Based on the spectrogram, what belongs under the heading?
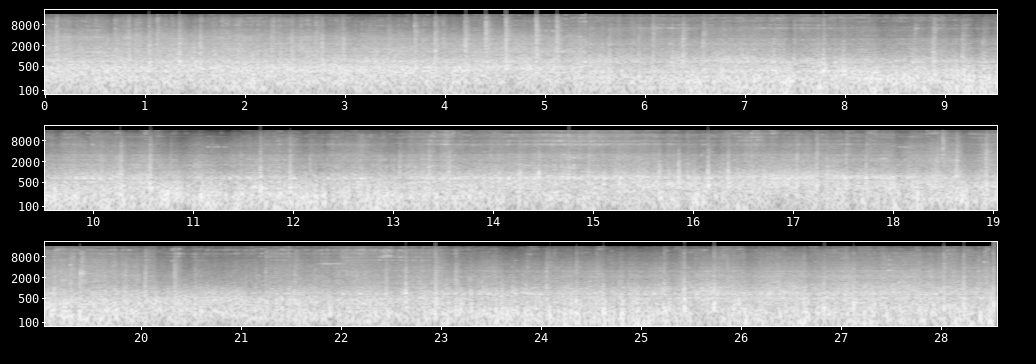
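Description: Passenger carriages running along the track: a loud, steady rumble of wheels on rail with repeated clicks over the rail joints, heard close from the open platform of a carriage.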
